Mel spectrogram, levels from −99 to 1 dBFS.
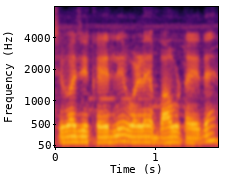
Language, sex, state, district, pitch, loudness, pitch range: Kannada, male, Karnataka, Belgaum, 115 Hz, -14 LUFS, 110-120 Hz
